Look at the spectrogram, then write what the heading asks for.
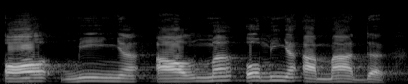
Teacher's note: E neste caso, estão a ver que a palavra minha e há dois vogais, portanto, duas vogais, encontram-se, dão lugar a uma só sílaba métrica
